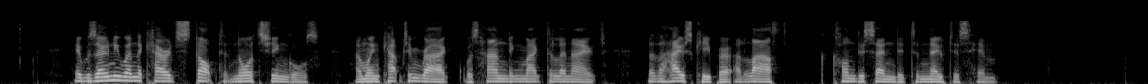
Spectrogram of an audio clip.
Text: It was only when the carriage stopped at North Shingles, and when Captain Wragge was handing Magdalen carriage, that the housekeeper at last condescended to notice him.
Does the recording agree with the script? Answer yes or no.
no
